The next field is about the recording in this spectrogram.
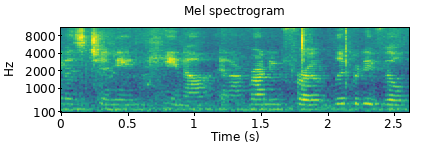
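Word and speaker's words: Chyna: Okay, my name is Janine Kina, and I'm running for Libertyville Village Trustee. My last name is spelled C-H-Y-N-A, and everyone asks what that is,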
